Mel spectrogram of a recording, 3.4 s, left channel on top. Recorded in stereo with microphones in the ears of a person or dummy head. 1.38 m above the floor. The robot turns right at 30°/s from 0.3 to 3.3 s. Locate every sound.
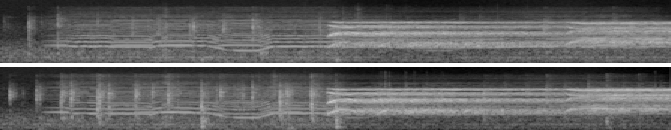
1.6 s a scream: 130° right, 1.5 m; by 3.4 s 80° right, 1.5 m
